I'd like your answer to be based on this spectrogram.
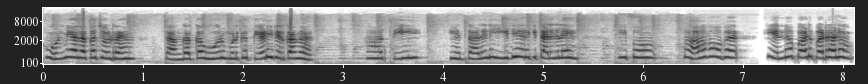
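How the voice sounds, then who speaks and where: A woman voicing several emotional village women and a young daughter in a cartoon, fast and dramatic, scolding and tearful. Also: very high voice, steady tone, faint music behind. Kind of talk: cartoon voice acting. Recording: dull, dry lo-fi recording.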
